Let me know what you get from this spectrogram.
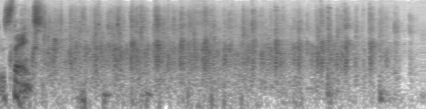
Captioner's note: audience applauding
